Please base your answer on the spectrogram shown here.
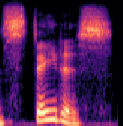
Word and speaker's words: status: 大家好，第一部分我们来介绍名词 status。这个字也可以念成 status，它的意思是社会地位或是身份。例如，You shouldn't judge people by their social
